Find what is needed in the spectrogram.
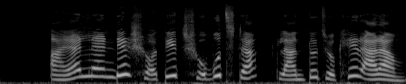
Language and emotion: Bengali, happy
